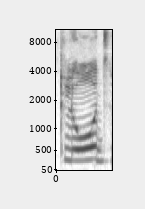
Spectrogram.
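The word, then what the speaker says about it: clothes: Pronunciation का ध्यान रखना। क्लोथ्स बोलते हैं।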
